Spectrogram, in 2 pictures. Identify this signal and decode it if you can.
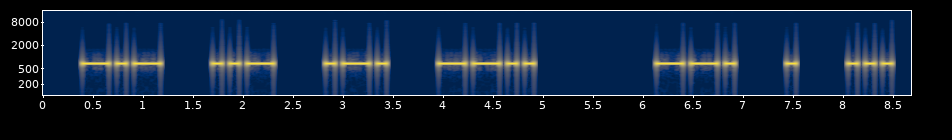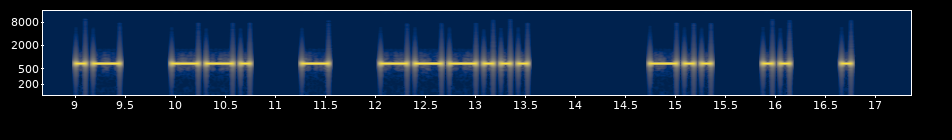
Morse code, heard as a keyed tone, about 14 wpm, spaced as for 10 wpm, 680 Hz. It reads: KURZ GESAGT: DIE
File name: Morsekurs / Witze / Witz 04. Mai 2021, 50 F70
